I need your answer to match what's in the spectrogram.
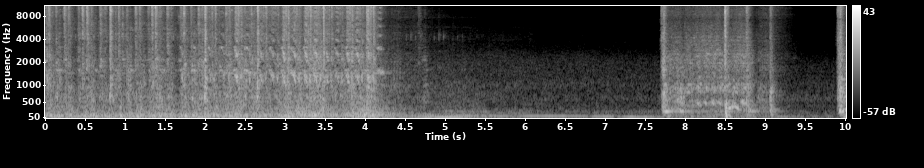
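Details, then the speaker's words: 1971 Cadillac Coupe DeVille that sat 15 years in a backyard, first start on starter fluid with fresh 91-octane fuel (white sediment in tank): catches, runs ragged about four seconds, then dies without holding idle; owner suspects it's not getting fuel. "so as you guys saw the car pretty much started and wanted to idle it feels like it's not getting fuel"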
